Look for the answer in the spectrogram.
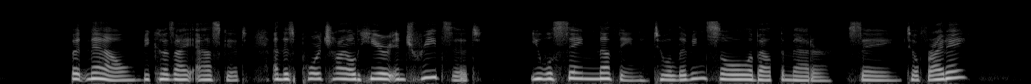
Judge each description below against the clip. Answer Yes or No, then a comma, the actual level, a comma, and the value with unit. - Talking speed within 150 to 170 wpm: Yes, average, 155 wpm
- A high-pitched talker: Yes, high, 230 Hz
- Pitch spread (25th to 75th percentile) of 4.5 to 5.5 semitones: No, average, 3.8 semitones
